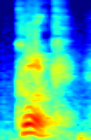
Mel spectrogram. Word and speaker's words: Khuc: Now, the only reason why I got that right is because I pronounced it as an American. But if you read it, it's XU Right. for Sue, Yes. and then how you spell the last name, KHUC. and you get Cook out of that.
